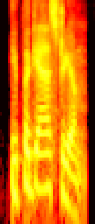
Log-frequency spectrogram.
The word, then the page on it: hypogastrium: Indian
